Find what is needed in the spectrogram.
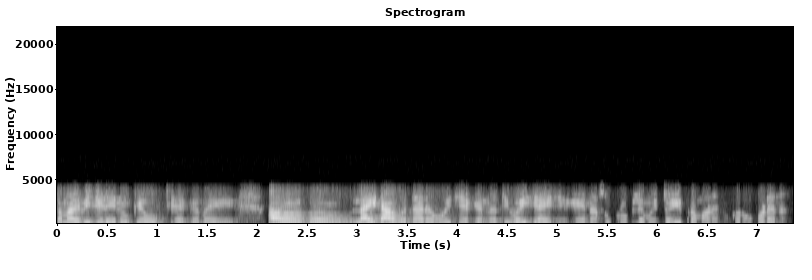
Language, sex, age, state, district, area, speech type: Gujarati, male, 18-30, Gujarat, Junagadh, urban, conversation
